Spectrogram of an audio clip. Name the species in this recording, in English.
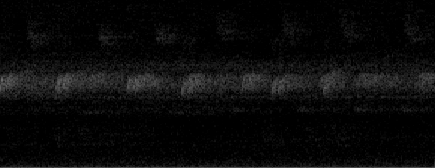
Buff-breasted Wren, Cinnamon-rumped Foliage-gleaner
